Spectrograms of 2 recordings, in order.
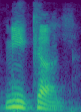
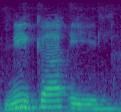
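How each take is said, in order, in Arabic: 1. تنتهي الكلمة بـ -kal بدون همزة. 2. تنتهي الكلمة بـ -ka'il مع الهمزة. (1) "كيف يقرأ حفص؟" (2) "فتكون قراءة شعبة ميكائيل"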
